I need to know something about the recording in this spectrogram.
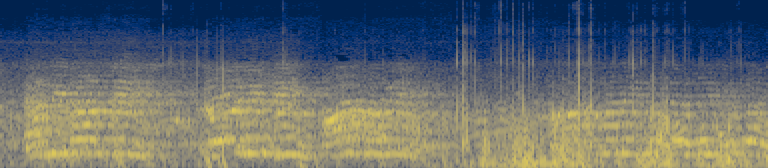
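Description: A large crowd chants loudly together outdoors.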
